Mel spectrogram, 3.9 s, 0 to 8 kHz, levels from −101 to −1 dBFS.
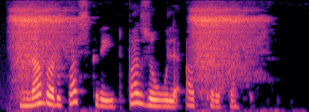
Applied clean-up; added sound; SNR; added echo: classical method Wiener filter.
